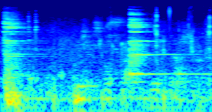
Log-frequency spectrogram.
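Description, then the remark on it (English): Wine glasses clink together in a toast during a wine tasting, two light chimes about a second apart, each leaving a brief high ring, with faint voices murmuring underneath. “Do we cheers? Is that appropriate in tastings?”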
